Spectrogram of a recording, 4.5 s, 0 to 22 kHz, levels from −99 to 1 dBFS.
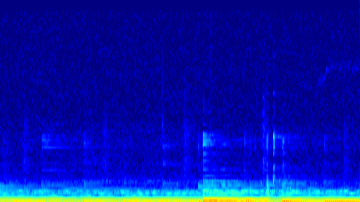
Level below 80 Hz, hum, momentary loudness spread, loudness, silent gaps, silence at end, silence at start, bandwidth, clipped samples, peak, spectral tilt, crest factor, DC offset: -62 dBFS; none; 8 LU; -39 LUFS; none; 0 s; 0 s; 7.4 kHz; under 0.1%; -24 dBFS; -9.5 dB/octave; 12 dB; under 0.1%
